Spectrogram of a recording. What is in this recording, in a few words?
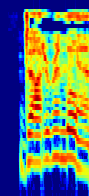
"Daughter-in-law", English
